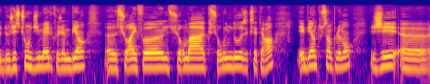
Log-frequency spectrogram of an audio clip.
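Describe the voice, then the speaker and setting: A man's voice: fairly high pitch, a little mellow. French man explaining a screen tutorial. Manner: casual, rambling explanations with frequent fillers. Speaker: WordPress tutorial host.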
